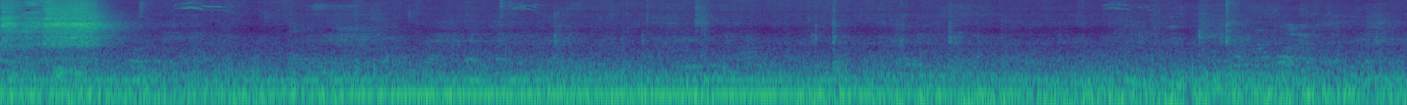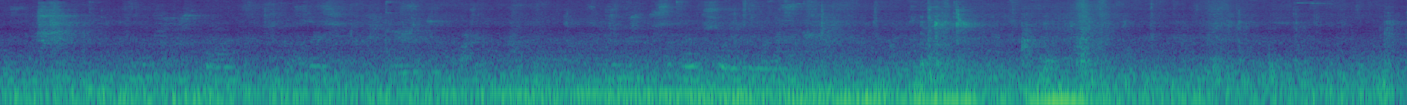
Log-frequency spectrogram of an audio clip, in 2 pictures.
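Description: A steady low hum of ventilation fills a large echoing hall.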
